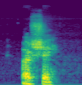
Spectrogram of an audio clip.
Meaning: plural of hochet
- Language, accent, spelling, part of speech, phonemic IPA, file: French, Canada, hochets, noun, /ɔ.ʃɛ/, LL-Q150 (fra)-hochets.wav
